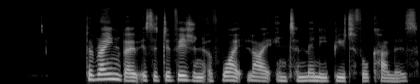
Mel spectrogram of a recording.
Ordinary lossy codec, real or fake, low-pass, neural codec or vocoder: none; fake; 14.4 kHz; codec, 44.1 kHz, 7.8 kbps, DAC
